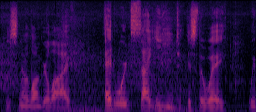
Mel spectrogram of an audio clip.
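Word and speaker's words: Said: at the top he's no longer alive Edward SED is the way we pronounce it s and Edward SED um is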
